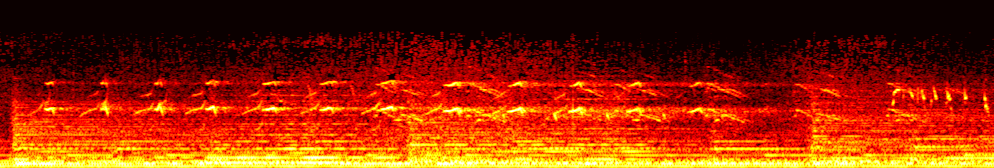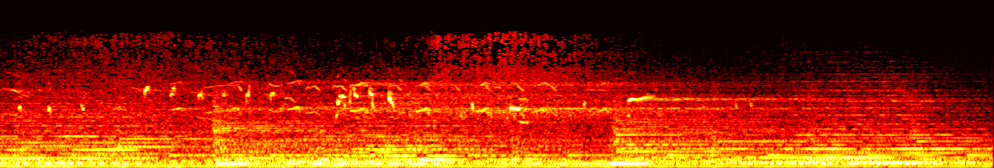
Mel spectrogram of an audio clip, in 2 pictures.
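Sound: flock of birds calling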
